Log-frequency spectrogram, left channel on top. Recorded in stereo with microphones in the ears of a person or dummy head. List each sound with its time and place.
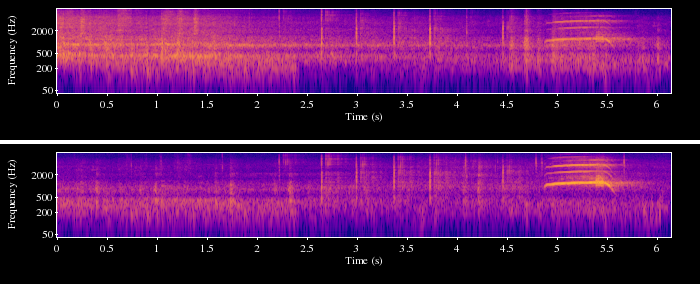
2.2 s a clap: 20° left (ahead or behind), 2.5 m
4.9 s a scream: 55° right (ahead or behind), 2 m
